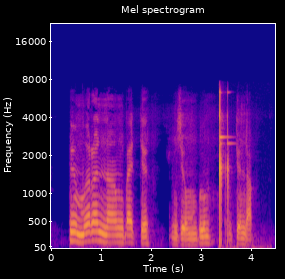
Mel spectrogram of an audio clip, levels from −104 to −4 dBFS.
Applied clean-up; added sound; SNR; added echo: none; Dishes, pots, and pans; -2 dB; none.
